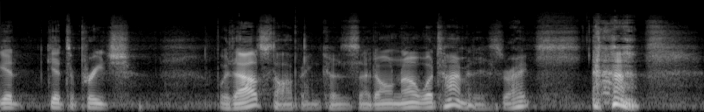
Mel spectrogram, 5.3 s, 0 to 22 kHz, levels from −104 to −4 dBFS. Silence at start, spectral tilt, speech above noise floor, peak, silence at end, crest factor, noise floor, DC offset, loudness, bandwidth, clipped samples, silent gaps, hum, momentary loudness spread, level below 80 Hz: 0 s; -5 dB/octave; 26 dB; -14 dBFS; 0.1 s; 26 dB; -64 dBFS; under 0.1%; -38 LUFS; 12 kHz; under 0.1%; none; none; 16 LU; -84 dBFS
